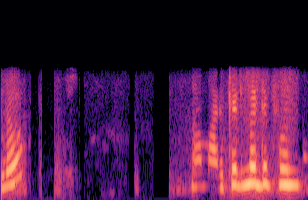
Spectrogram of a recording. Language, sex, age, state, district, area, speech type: Marathi, female, 30-45, Maharashtra, Akola, rural, conversation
